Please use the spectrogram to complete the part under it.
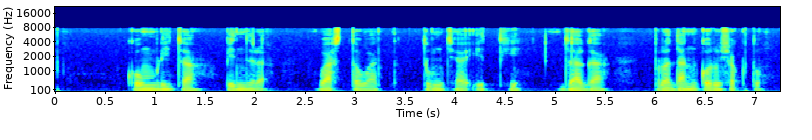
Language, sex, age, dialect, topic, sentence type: Marathi, male, 18-24, Northern Konkan, agriculture, statement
